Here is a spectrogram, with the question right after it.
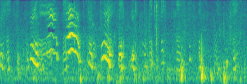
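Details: German Shorthaired Pointer puppies giving a few drawn-out arching whines and squeals, then quieter scattered whimpers fading into background noise.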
